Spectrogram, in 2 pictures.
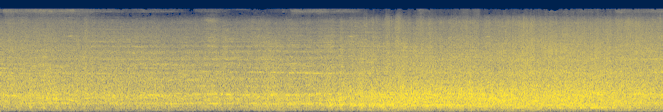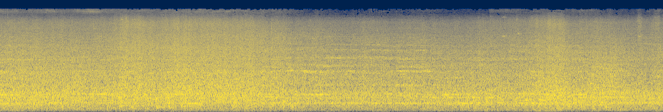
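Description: Freight train of enclosed autorack cars rolling past close by: a steady rumble and clatter of steel wheels on the rails, with faint thin squealing tones from the wheels running through it.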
